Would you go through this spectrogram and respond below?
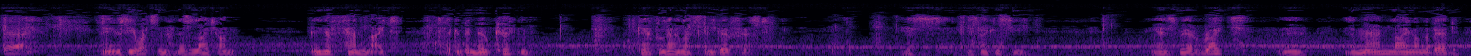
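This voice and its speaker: An actor playing a shrewd, commanding British detective in a mid-century radio drama, speaking precisely and briskly. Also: male voice, on the low side, animated. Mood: hushed, intent. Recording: muffled, noisy old radio recording.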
